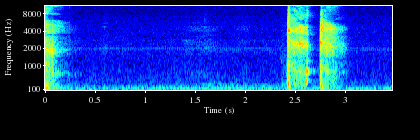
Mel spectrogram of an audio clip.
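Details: Two sharp, dry coughs in quick succession after a short silence, faint room hum; someone coughing repeatedly while playing Roblox; cough.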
